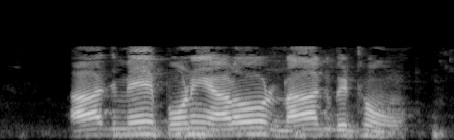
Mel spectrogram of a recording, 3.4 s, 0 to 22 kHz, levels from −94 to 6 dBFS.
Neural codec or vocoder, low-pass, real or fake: none; 5.4 kHz; real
